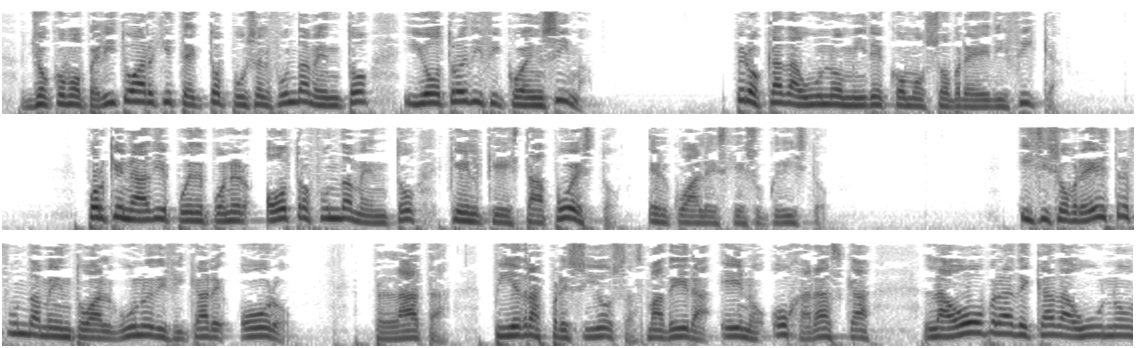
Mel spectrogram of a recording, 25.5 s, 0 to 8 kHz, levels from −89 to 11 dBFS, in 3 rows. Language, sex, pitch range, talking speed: Spanish, male, 145-190 Hz, 125 wpm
